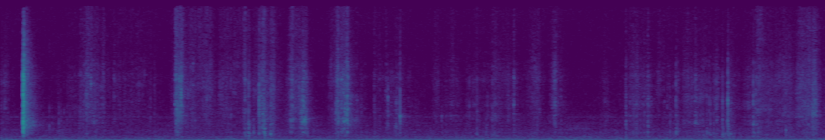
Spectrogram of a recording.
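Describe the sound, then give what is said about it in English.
Cards drawn from a Bridget card deck, faint soft rustles and flicks with one sharp snap near the start, quiet and without talk. “Pick another card from the Bridget deck.”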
